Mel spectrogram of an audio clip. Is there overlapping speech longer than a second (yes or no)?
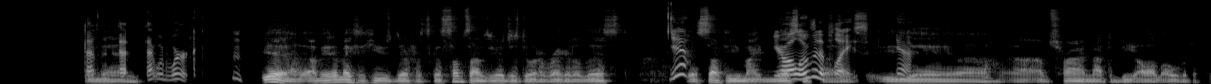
yes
